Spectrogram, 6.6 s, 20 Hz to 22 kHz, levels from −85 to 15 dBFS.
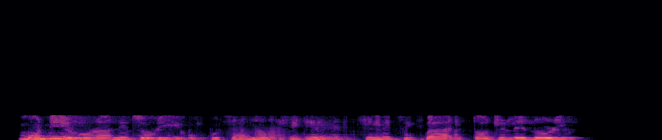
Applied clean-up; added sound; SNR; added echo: neural mask model DeepFilterNet 3.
